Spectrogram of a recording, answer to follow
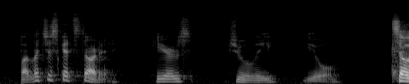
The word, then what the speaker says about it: Eull: And we'll get to all that, but we were talking before we started recording about your name, and everybody thinks it's Eull, but it's actually pronounced Eull, but you're kind of past it at this point.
